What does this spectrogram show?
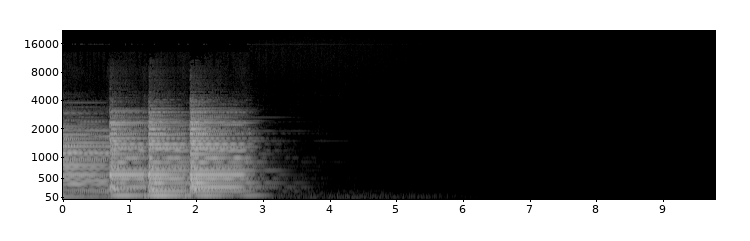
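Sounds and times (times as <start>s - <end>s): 
piano: 0.0s - 3.6s.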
